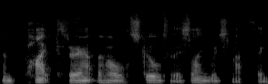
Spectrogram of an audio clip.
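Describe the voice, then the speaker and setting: In an English accent, a man speaks at a very deep, low pitch, the sound dry and close with no echo. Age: 60s. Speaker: podcast co-host, father. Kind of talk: casual chat. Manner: animated.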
